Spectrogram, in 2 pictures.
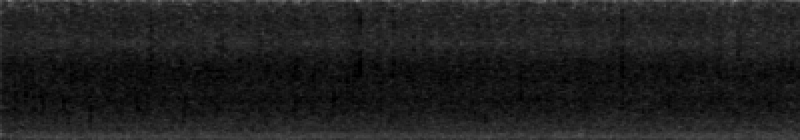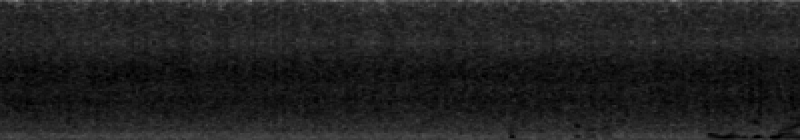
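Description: Steady heavy rain, an even hiss with no breaks. Near the end a voice starts, likely from a television.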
